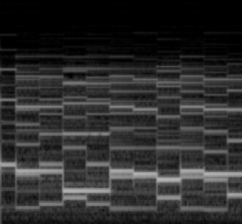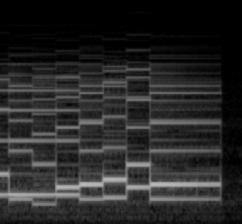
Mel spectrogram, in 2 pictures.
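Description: Playskool Storytime Gloworm toy playing an electronic chime-like melody, a tune over a lower second part, with notes changing a few times a second; it cuts off abruptly near the end.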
